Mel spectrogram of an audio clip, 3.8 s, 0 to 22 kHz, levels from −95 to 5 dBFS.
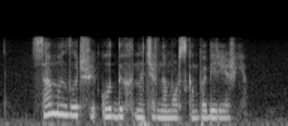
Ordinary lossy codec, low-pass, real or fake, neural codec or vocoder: none; 7.2 kHz; fake; codec, 16 kHz, 6 kbps, DAC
